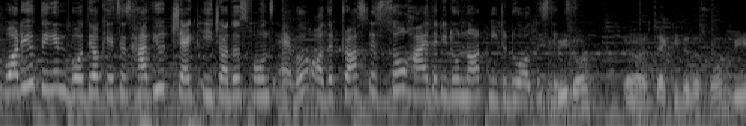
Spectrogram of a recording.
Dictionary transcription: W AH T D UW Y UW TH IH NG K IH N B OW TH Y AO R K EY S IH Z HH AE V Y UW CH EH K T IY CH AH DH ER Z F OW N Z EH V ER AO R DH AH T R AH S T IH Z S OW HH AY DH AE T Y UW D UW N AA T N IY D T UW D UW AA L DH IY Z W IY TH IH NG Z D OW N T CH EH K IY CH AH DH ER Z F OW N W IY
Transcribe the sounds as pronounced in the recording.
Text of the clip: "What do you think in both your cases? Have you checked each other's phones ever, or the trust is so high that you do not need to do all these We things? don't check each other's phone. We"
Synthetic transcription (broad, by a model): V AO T D UW Y UW T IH NG K IH N B OW T Y AO R K EY S IH Z HH AE V Y UW CH EH K T IY CH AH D ER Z F OW N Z EH V ER AO R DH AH T R AH S T IH Z S OW HH AY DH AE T Y UW D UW N AA T N IY D T UW D UW AA L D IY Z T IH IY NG D OW N T CH EH K IY CH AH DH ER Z F OW N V IY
